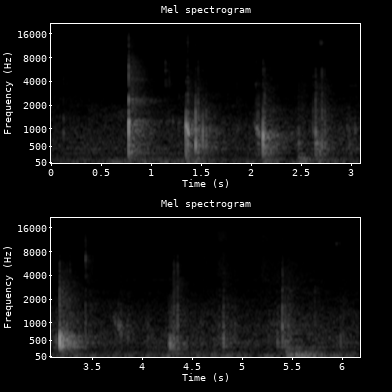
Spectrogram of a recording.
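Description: Close-up crunching of a dried slate or clay stick being bitten and chewed, about nine sharp crunches roughly every half second to two-thirds of a second, starting about a second in.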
